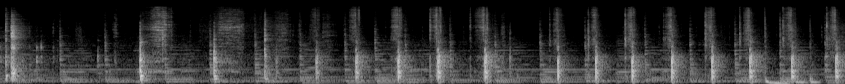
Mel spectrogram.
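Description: Chef's knife slicing garlic cloves on a wooden cutting board, each cut ending in a sharp knock of the blade on the board. A few spaced cuts at first, then a steady run of about two to three cuts a second.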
